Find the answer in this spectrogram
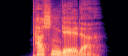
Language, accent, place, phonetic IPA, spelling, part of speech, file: German, Germany, Berlin, [ˈtaʃn̩ˌɡɛldɐ], Taschengelder, noun, De-Taschengelder.ogg
- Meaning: nominative/accusative/genitive plural of Taschengeld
